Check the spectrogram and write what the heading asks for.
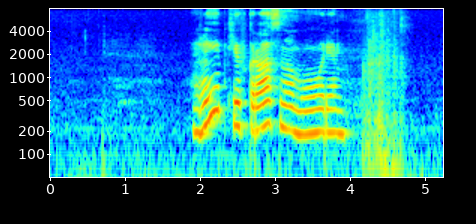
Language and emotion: Russian, sad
